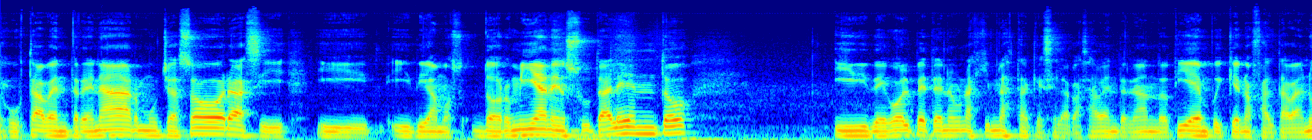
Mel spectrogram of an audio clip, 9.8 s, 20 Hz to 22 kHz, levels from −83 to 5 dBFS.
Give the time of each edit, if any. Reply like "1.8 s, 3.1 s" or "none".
8.8 s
